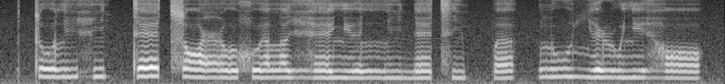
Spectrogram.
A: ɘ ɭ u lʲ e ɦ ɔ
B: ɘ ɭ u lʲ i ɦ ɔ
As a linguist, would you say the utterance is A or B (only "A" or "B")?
A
